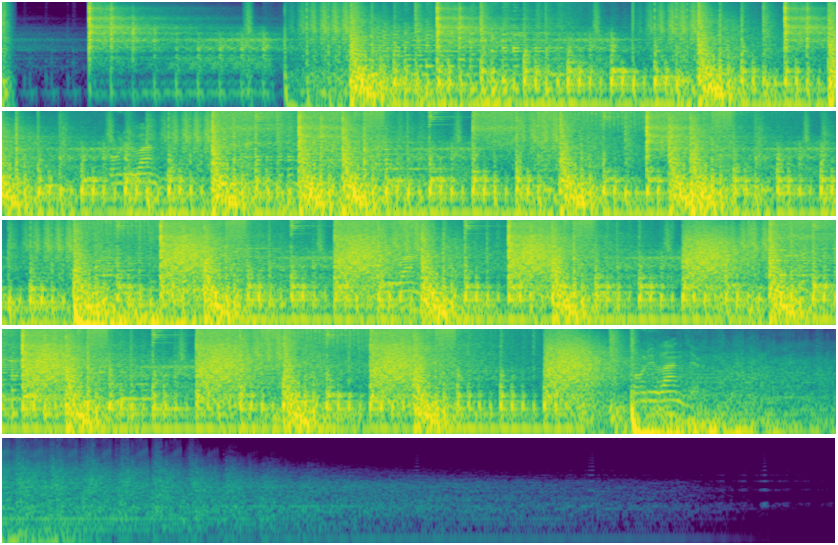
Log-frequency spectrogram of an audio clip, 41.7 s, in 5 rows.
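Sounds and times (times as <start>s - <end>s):
electronic music at 138 bpm: 1.5s - 32.2s.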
